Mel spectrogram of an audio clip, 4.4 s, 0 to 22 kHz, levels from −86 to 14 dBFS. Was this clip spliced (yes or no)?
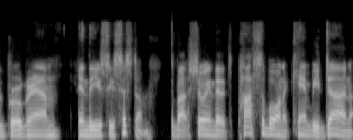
yes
